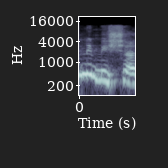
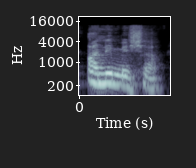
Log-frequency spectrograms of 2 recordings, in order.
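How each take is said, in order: First: The word starts with an 'n' sound. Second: The word starts with an 'a' vowel. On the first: The speaker calls it right. "We say Naimishe Nimisha Kshetre" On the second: The speaker calls it wrong. "we don't pronounce as Animisha"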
